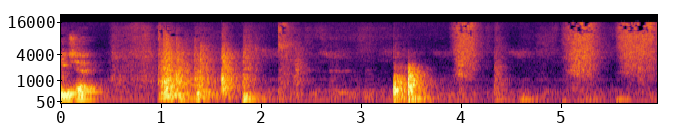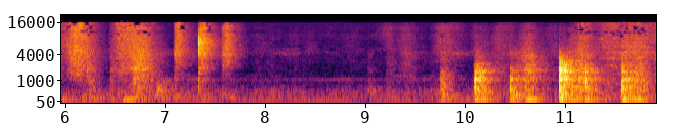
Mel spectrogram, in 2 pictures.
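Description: Soft dough is patted and pressed.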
